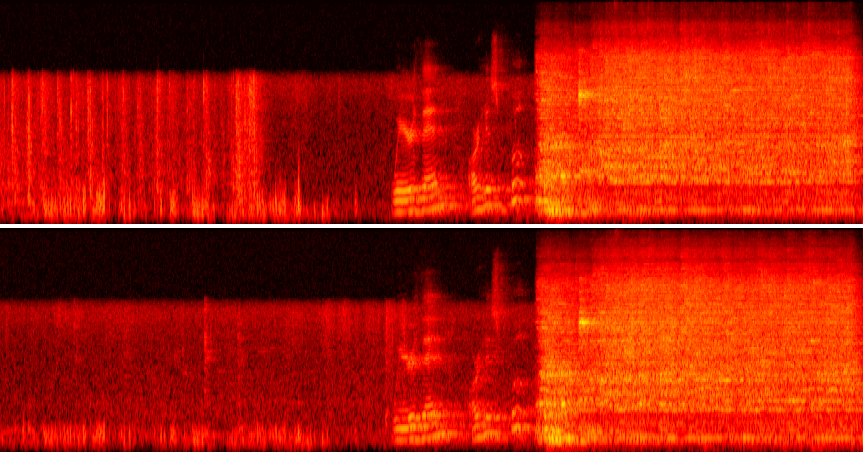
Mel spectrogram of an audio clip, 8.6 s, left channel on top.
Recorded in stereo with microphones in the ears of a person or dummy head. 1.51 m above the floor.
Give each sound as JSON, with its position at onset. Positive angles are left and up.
{"t": 3.9, "sound": "a man speaking", "side_deg": 45, "distance_m": 0.9}
{"t": 5.3, "sound": "a toilet flushing", "side_deg": 55, "distance_m": 3.0}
